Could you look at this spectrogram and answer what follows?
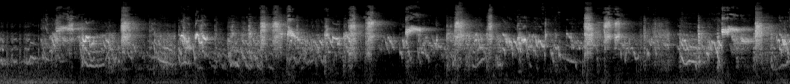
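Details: Pet budgerigars chirping: dense, continuous warbling chatter of rapid buzzy chirps and squawky notes, with quick rising and falling twitters overlapping throughout, several birds calling at once in an indoor setting.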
